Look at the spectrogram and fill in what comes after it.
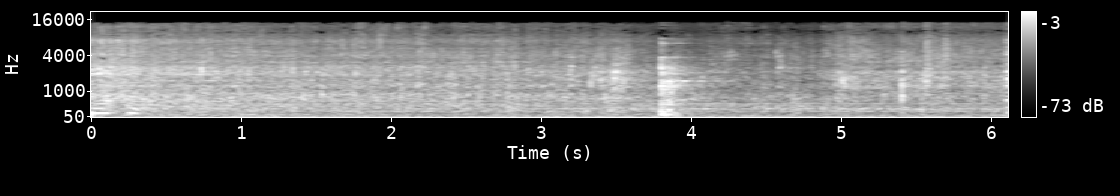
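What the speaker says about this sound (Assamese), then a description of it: "পানীখিনি দি এনেদৰে লৰাই দিছোঁ" Meat curry is stirred in a pot after water goes in, giving a constant soft bubbling hiss and occasional utensil scrapes, with a voice talking over it.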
